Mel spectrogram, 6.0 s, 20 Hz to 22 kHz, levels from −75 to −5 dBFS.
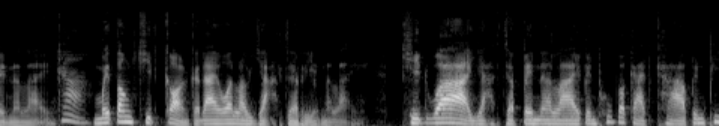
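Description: At 1.94 s the speech switches abruptly to a lower-bitrate rendition of the adaptive stream and stays there until the end of the clip. The connection slowed, so the player fetched a cheaper encoding. The sound fits a step from 64 kbit/s Opus down to 24 kbit/s, and codec artefacts rise from that point. Unlike packet loss or a dropout, there is no gap or stutter. The quality simply steps down at once and holds.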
